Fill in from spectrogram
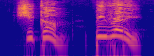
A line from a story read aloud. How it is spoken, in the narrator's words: Fat shouted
